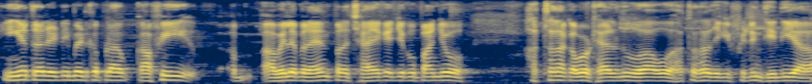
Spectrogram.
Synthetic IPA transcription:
iːə̃t̪ɐɾeːʈimeːʈkɐpɽakaːfi | ɐ̰ʋeːlebəlɦɪnɪ̆pɐɾt͡ɕʰaːɦeked͡ʑeːkopɐ̃ɦɪ̃ɲd͡ʑo | hɐt̪ʰə̆sãkɐbɪɽoʈʰajlɪ̃nd̪oaːɦʊɦɦɐt̪ʰəsãd͡ʑeːkifɪʈɪ̃ŋɡt̪ʰĩːn̆d̪iaːɦ

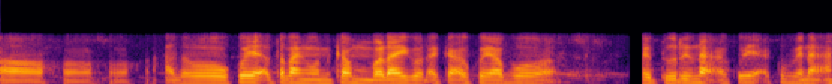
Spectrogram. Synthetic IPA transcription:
ɔhɔhɔad̪ɔkɔjaʔt̪alaŋunkambəɽajɡɔt̪̚akaʔkɔjabɔ | ət̪uɾɛnaʔakɔja̰ʔkɔmɛnaʔa

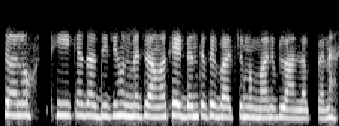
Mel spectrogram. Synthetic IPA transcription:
t͡ʃəloːʈʰiːkɦɛːd̪asd̪iːd͡ʒiːɦʊnmɛ̃ːd͡ʒaːʋãːkʰeːɖənt̪eːpʰɪɾbad̪t͡ʃəməmːãːneːplaːnləɡ̚t̪anaː

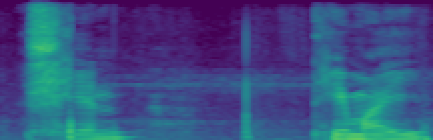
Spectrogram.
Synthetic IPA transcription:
ʃen | t̪ʰemaj

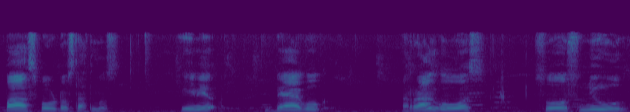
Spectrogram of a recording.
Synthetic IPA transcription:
paːspoːɾʈost̪ʰat̪ʰmus | emi | bʲaːɡuk | raŋɡossoːsnuːl

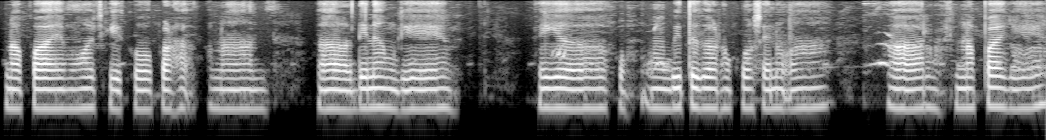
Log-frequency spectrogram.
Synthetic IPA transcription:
napajmɔɦɔd͡ʒɡɛkɔpaɽ̤ɦaʔkanan | aɾd̪inamɡɛ | ijə | bit̪əɡaɽɦɔ̃kɔsɛnɔʔaː | ɾnapajɡɛ

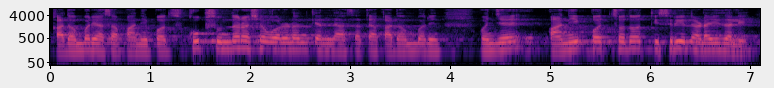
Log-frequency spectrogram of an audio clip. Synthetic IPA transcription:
kad̪əmbəɾiəsapaɽ̃ipət̪kʰuːpsund̪əɾəɕeʋəɾɳənkelːjaəsat̪jakad̪əmbəɾiːn | m̤əɳd͡zepaɽ̃ipət̪t͡sɔd̪ɔt̪isɾiːləɽaiːd͡zʱaliː

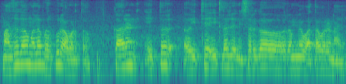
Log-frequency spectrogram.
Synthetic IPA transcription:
mad͡zʱəɡaʋməlabʱəɾpuːɾaʋəɽt̪ə̰ | kaɾəɳit̪əɾit̪ʰeit̪lad͡zenisəɾɡəɾəmjəʋat̪aʋəɾəɳaɦḛ

